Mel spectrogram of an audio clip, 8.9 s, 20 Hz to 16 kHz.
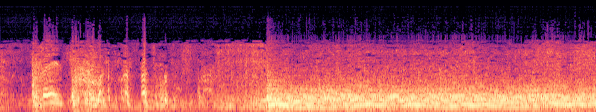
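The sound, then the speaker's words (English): A voice speaks briefly, then the loud, steady drone of the propeller engines of eight Army bombers, including bombing plane B-843 off Bayo, New Jersey, takes over, a continuous low humming roar that holds evenly to the end. “Army bombing plane B-843 off Bayo, New Jersey. Lieutenant Bolt commanding 8 bombers, reporting to Commander Fairfax, Langham Field.”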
